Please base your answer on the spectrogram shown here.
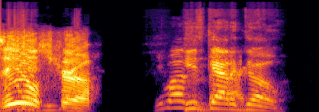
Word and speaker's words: Zylstra: How you pronounce it, Mike? Zylstra. Yeah, Zylstra. Zylstra.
